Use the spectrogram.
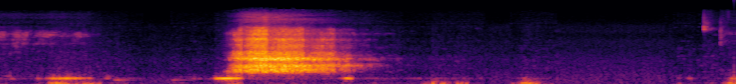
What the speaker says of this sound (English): Let's finish with an inhale through the nose and an exhale out the mouth.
